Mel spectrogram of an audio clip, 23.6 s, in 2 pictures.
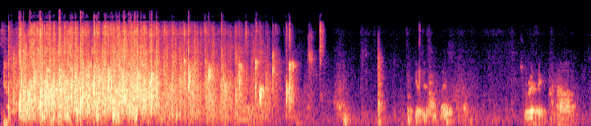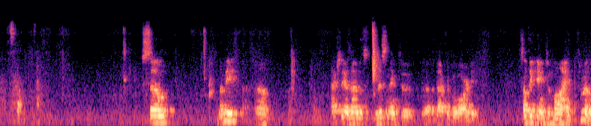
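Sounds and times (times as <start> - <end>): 
audience round of applause: 0.0 - 6.4
speech: 19.0 - 21.6, 22.2 - 23.6.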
